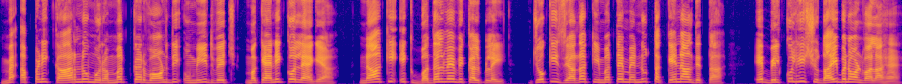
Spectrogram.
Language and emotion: Punjabi, angry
